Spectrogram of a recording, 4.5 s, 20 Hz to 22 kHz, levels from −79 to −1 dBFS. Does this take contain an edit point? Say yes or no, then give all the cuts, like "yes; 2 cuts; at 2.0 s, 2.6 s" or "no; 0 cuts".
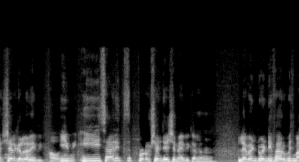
no; 0 cuts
